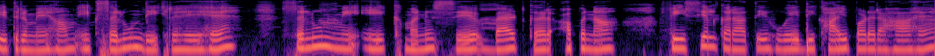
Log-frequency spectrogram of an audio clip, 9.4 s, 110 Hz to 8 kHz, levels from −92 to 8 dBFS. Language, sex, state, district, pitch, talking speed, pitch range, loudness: Hindi, female, Bihar, Kishanganj, 195 Hz, 135 wpm, 185-200 Hz, -29 LUFS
